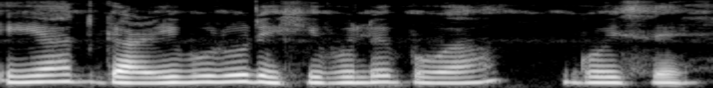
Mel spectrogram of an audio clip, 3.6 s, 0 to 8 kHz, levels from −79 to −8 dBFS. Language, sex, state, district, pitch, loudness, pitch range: Assamese, female, Assam, Sonitpur, 195 Hz, -18 LUFS, 185-210 Hz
